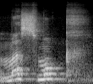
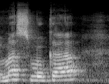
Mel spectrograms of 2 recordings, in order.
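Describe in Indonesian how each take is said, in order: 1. Kata ini berakhir pada konsonan mati. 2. Kata ini berakhir dengan vokal penuh. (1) "di lapangan langsung disukunkan" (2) "itu kalau kita sedang membaca"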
